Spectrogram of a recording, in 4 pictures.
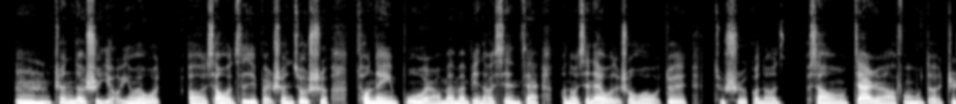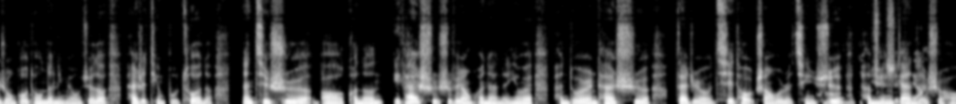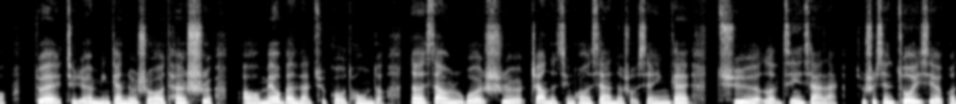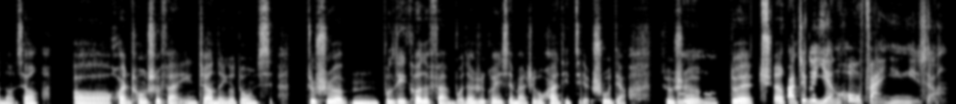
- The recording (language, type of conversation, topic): Chinese, podcast, 当父母越界时，你通常会怎么应对？
- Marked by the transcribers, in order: other background noise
